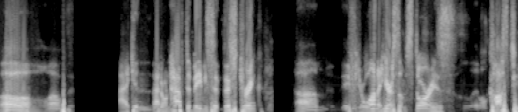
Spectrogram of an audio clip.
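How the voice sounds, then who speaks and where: In a put-on character voice, a man speaks at medium pitch with a raspy edge, lively intonation and big swings in loudness. His pace is fairly slow with long, frequent pauses, and the sound is dry and close with no echo. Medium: actual play.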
